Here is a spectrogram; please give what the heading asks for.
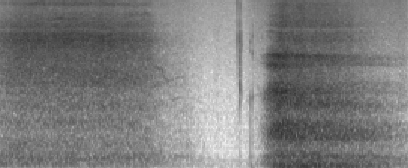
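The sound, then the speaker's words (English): A person taking a deep breath: a long, airy breath, then a short pause of near silence with a small click, followed by a loud, drawn-out sighing exhale. “Let me just take a moment to breathe right now.”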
